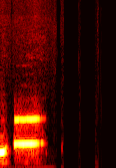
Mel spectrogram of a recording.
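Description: A woman's voice: a brief syllable, then a playful 'ooh' held on one steady note for about half a second.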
